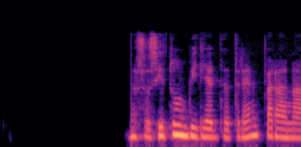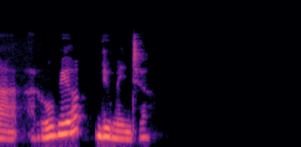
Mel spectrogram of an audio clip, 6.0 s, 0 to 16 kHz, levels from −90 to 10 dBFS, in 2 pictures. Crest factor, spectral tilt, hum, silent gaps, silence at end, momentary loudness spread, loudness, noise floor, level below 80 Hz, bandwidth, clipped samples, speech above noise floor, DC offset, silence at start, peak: 18 dB; -6.5 dB/octave; 50 Hz at -40 dBFS; none; 1.5 s; 14 LU; -20 LUFS; under -90 dBFS; -60 dBFS; 7.6 kHz; under 0.1%; over 71 dB; under 0.1%; 1.3 s; -2 dBFS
